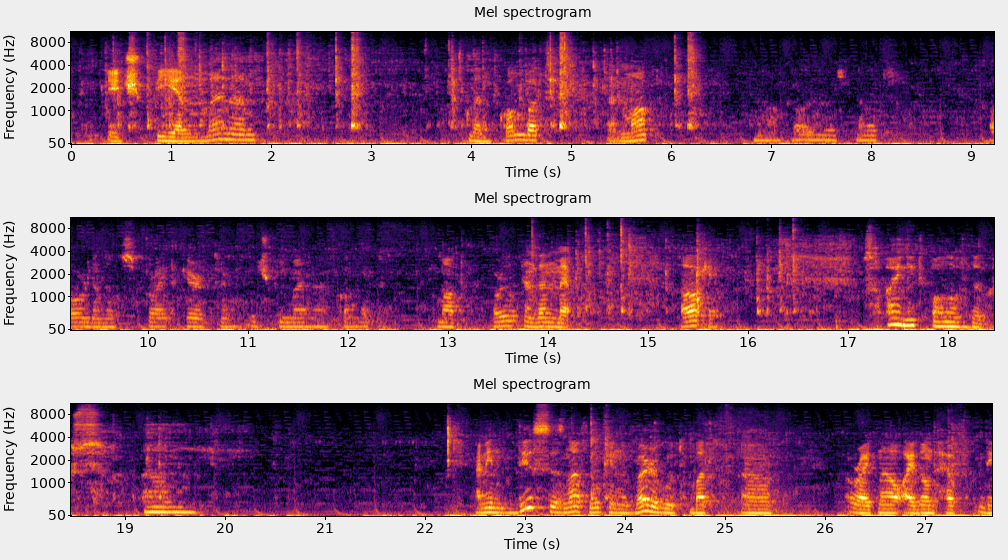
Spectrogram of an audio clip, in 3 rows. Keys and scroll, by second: 0.0-6.0 typing, 14.1-20.8 typing, 16.0 alt+1, 16.2 Escape, 22.0-22.6 typing, 23.6-24.6 typing, 27.4-27.6 typing.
